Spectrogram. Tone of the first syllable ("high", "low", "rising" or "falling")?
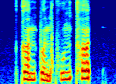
low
